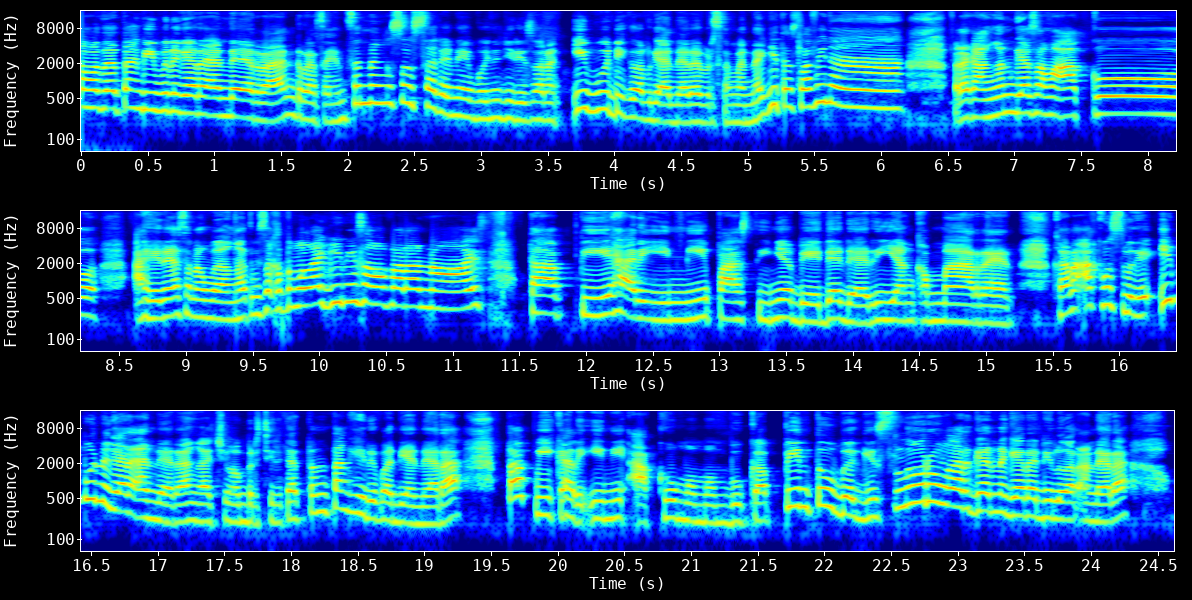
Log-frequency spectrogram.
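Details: Adult woman; typical speech.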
